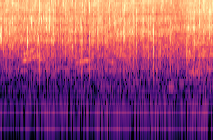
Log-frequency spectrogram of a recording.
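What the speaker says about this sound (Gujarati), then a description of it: "હવે જે આપણે લસણની પેસ્ટ તૈયાર કરી તે અંદર નાખીશું" Garlic paste hits hot oil tempered with mustard seeds and cumin, giving a steady, close hiss of frying that stays even throughout.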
